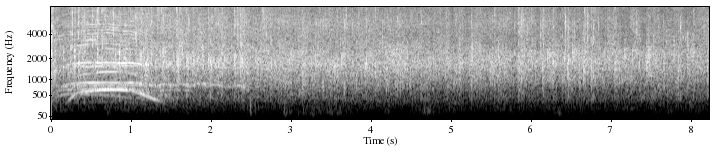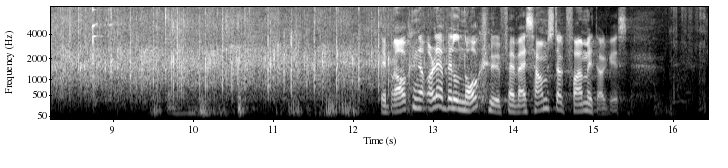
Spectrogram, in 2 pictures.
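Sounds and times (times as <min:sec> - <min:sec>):
audience applause: 0:00.0 - 0:13.7
speech: 0:12.4 - 0:15.7.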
